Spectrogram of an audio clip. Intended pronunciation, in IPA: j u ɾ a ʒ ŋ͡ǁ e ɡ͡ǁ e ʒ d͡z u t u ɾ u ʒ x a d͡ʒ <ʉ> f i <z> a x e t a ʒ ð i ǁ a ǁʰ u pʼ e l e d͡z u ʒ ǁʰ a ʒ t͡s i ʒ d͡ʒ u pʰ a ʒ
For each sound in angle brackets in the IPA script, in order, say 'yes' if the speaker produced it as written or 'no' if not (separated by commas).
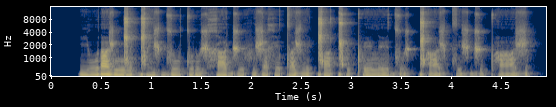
yes, no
